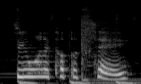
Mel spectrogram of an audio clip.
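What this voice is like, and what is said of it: Fairly good put-on British accent. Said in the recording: “in British accent ... Yours is pretty good.”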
